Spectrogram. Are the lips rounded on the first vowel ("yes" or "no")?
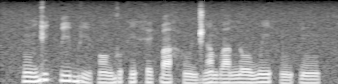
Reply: yes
